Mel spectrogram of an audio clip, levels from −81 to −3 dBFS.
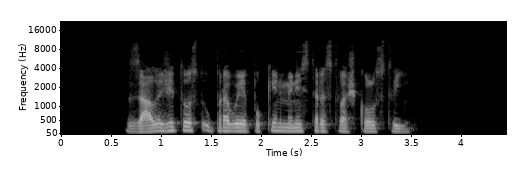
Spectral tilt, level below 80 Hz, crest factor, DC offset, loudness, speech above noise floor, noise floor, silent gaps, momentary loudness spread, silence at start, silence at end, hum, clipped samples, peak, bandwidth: -6.5 dB/octave; -68 dBFS; 22 dB; under 0.1%; -33 LUFS; 55 dB; -87 dBFS; none; 10 LU; 0.65 s; 0.95 s; none; under 0.1%; -12 dBFS; 11.5 kHz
